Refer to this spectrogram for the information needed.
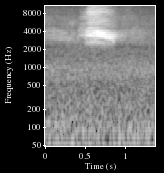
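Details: A single harsh, breathy rasp from a common starling fledgling fed by a parent on a Helsinki lawn in June 2013, rising out of steady low background noise.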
